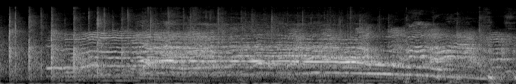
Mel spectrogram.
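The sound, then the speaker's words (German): A group of children cheer and shout loudly together, with scattered claps at the start, their high voices swelling into a sustained joyful roar that lasts several seconds. “Jubel in der Gruppe”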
